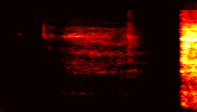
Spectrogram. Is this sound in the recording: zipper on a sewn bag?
no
